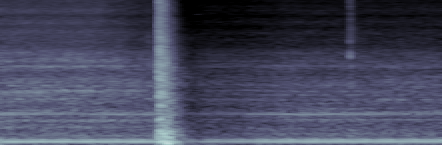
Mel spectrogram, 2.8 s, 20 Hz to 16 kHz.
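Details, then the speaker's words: 2005 Mercedes C240 4MATIC project car idling: smooth, even low hum holding steady apart from one brief bump; running good with no problems. "so anyways that's the car running good no problems"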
